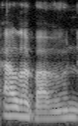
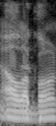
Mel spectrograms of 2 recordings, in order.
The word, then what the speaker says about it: Alabone: Exonation, our guest this hour is Alabon. And, am I pronouncing your family name correctly? Yeah. Alabone. Yes. Alabone.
